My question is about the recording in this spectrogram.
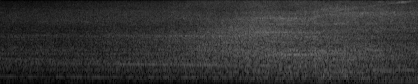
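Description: Car driving, a steady low engine hum with road noise that grows gradually louder.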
